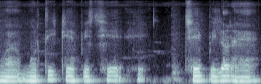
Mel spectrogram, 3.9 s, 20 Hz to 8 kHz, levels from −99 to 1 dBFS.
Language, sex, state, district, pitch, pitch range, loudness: Hindi, male, Jharkhand, Deoghar, 105 Hz, 105-110 Hz, -19 LUFS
